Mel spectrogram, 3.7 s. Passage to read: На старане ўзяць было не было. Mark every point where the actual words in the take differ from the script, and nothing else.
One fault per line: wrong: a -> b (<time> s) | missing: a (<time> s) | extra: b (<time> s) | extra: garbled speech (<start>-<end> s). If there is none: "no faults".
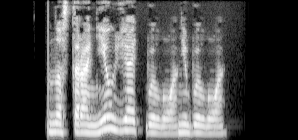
no faults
